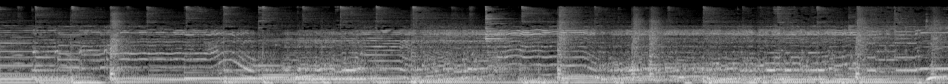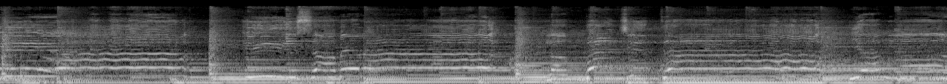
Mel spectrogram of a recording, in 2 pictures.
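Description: Live rock band playing: electric guitars over a drum kit with steady cymbal strokes, and a male singer holding long notes with a wavering vibrato.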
